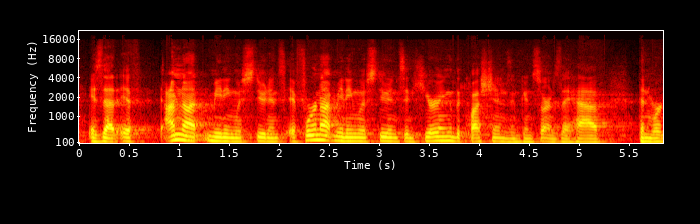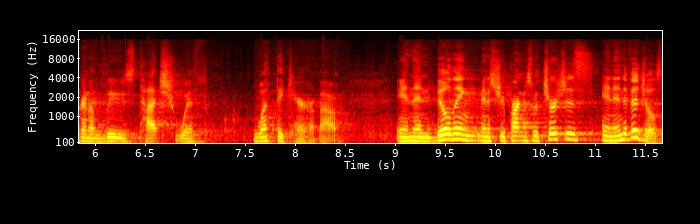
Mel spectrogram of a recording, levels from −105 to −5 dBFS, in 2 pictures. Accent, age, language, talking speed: American, 20-39, English, 210 wpm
